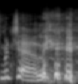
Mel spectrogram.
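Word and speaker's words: Maccelli: nominees for this award Matias Michelli I have to say it like that I know you're not from Italy um Dylan Gunther and Corel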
